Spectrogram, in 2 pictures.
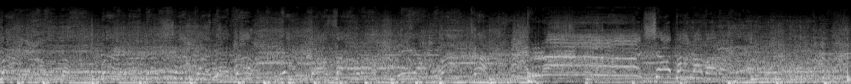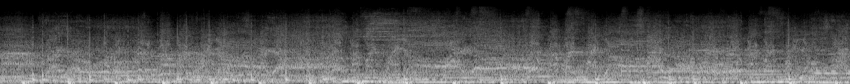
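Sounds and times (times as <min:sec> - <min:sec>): crowd praying and shouting: 0:00.0 - 0:17.0
live church music: 0:00.0 - 0:17.0
steady drum beat: 0:00.0 - 0:17.0.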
